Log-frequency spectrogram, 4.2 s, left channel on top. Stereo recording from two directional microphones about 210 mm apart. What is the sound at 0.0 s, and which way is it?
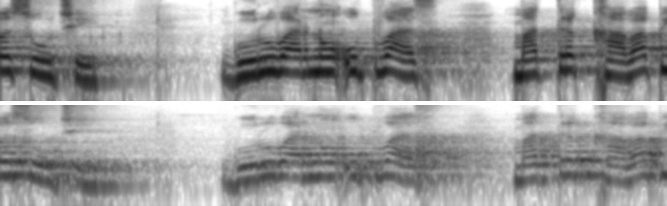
A woman's voice, 55° left (ahead or behind).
